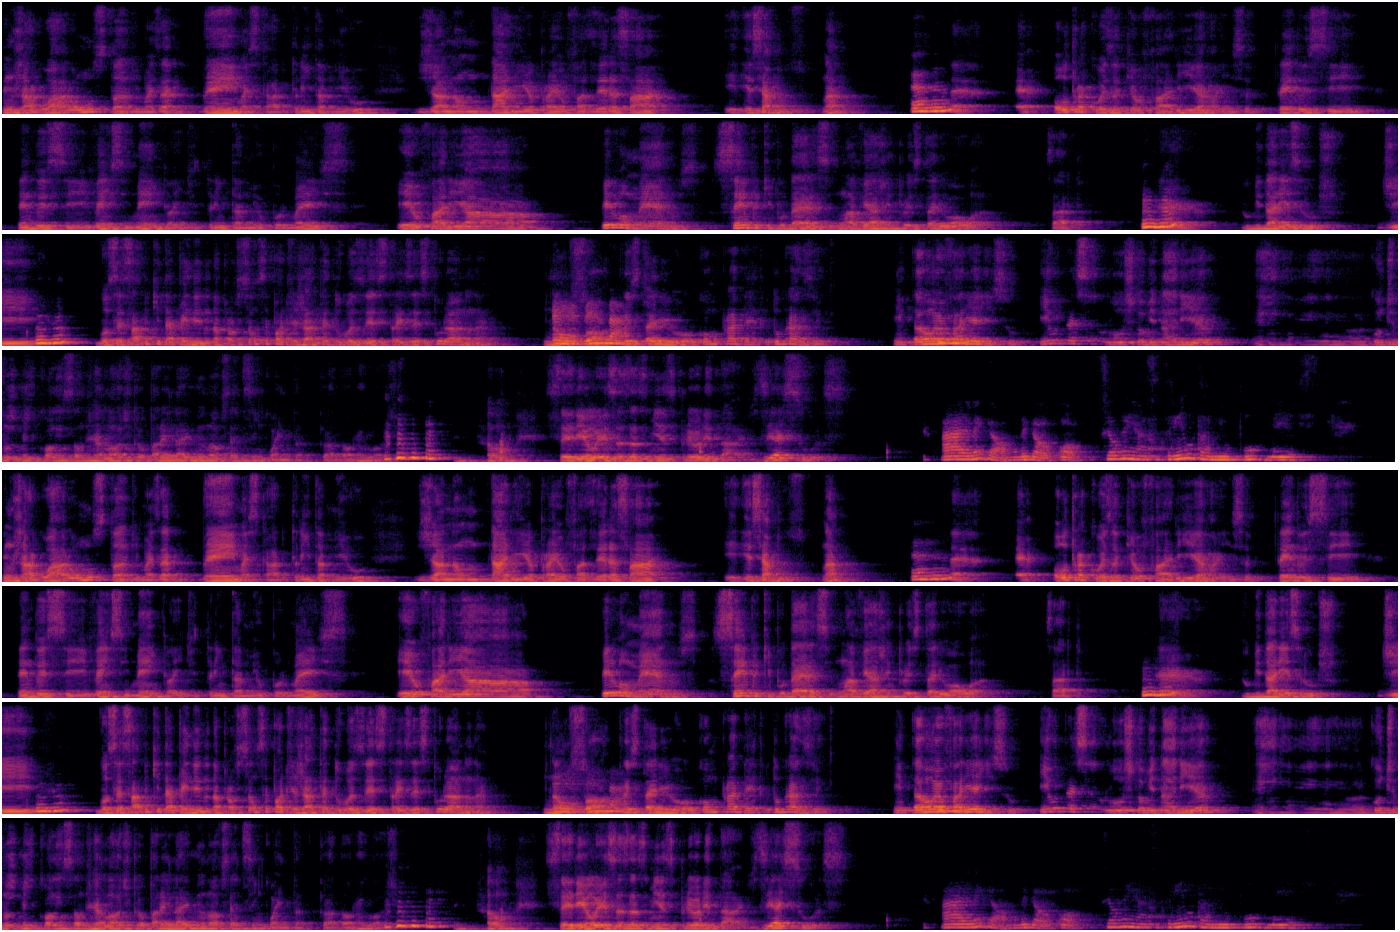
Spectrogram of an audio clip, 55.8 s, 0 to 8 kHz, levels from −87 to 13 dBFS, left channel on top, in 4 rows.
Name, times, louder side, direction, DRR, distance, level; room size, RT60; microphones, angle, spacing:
voice 1, 0.0-3.7 4.1-6.6 7.2-8.4 9.5-9.8 10.1-13.6 14.1-17.4 17.9-19.3 20.0-23.8 24.5-24.6 25.5-25.8 26.4-27.3 27.7-28.3 28.9-32.8 33.3-36.2 36.8-40.0 40.4-45.7 46.7-50.3, right 1 dB, 30° right, 2.0 m, -29 dB
voice 2, 9.1-9.6 25.4-25.8 28.2-28.7 33.4-34.6 37.3-37.7 45.7-46.3 46.8-47.0 51.3-54.9, left 4 dB, 65° left, 0.5 m, -24 dB
16.0 x 14.5 x 3.4 m
head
